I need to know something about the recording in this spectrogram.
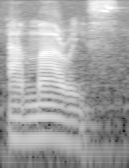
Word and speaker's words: Amaris: Si dices esto rápido, am, are, is, vas a resultar con este nombre, Amaris, ¿ok?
